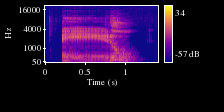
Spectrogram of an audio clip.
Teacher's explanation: tiene la mayor fuerza de voz en la última sílaba y termina en una vocal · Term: aguda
